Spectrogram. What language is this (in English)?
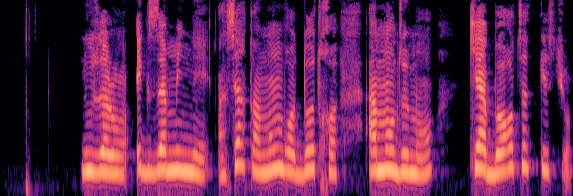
French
